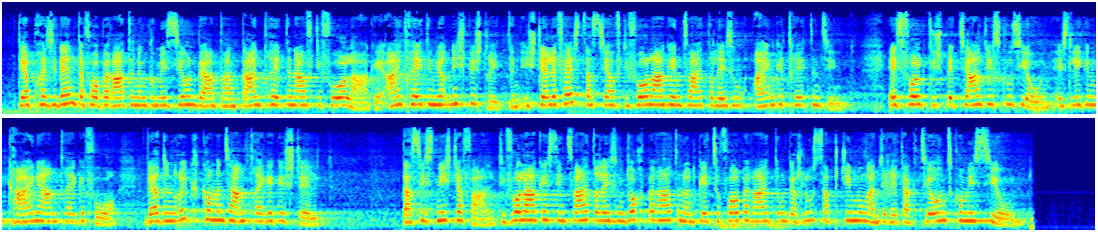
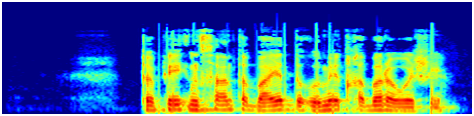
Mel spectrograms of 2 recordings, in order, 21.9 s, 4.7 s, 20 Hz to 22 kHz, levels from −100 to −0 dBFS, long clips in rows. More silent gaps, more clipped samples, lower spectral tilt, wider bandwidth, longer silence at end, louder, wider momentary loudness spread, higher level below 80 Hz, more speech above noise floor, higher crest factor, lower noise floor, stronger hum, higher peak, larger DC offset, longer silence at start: neither; neither; second, -3.5 dB/octave vs -5.5 dB/octave; first, 16 kHz vs 9.6 kHz; first, 0.65 s vs 0.25 s; second, -25 LUFS vs -14 LUFS; about the same, 9 LU vs 9 LU; second, -70 dBFS vs -46 dBFS; second, 58 dB vs 70 dB; about the same, 18 dB vs 16 dB; about the same, -82 dBFS vs -84 dBFS; neither; second, -6 dBFS vs 0 dBFS; neither; second, 0.15 s vs 1.4 s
